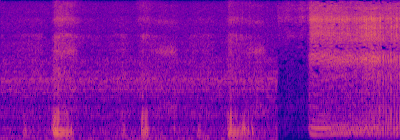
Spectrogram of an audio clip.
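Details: A sleeping cat gives several soft, low rumbling snores in a few seconds, then a different, louder noise at the end: snoring.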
